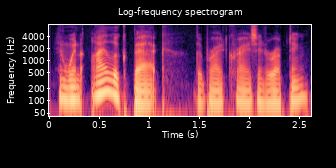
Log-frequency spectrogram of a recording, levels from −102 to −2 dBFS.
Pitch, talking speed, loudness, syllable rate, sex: 105 Hz, 205 wpm, -19 LUFS, 6.3 syllables/s, male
